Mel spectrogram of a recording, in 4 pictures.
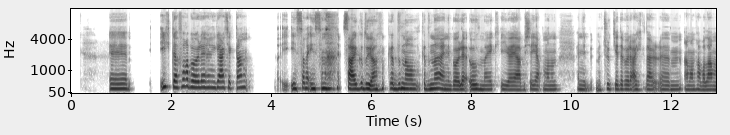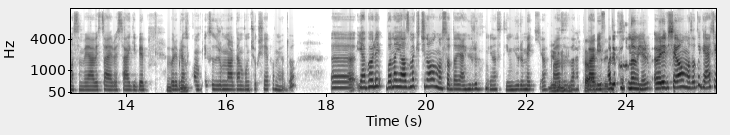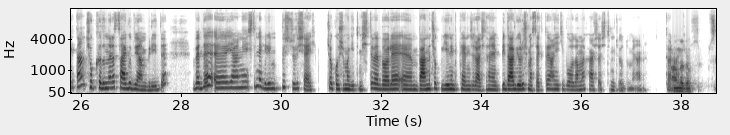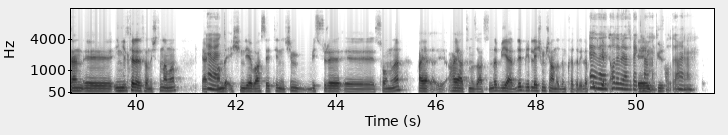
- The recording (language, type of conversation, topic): Turkish, podcast, Hayatınızı tesadüfen değiştiren biriyle hiç karşılaştınız mı?
- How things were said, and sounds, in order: laughing while speaking: "insana saygı duyan"; laughing while speaking: "Yürümek, tabiriyle"; other background noise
